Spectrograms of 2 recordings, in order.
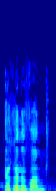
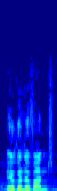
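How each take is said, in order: First: Put-on high, curt-worded boy's brush-off; high young know-it-all waving the question away; dismissive boy. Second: Said in the usual way. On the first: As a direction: say IRRELEVANT as a dismissive kid, pitched up.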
